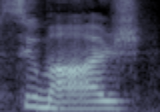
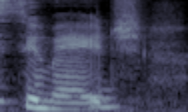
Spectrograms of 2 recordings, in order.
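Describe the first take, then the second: First: The word is said in a posh-sounding way. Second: The word sounds almost like 'sewage'. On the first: The speaker calls it wrong. "that just sounds hoity-toity" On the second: The speaker calls it right. "it sounds almost, but not quite, like sewage"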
